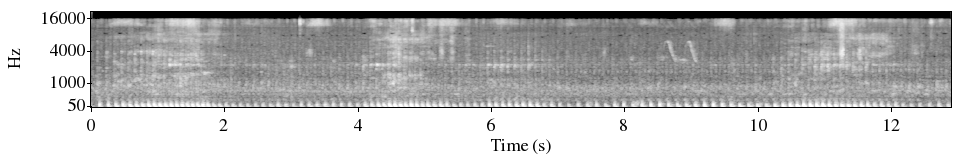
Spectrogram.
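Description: Motorcycle engine running at low speed with an even, rapid pulsing beat. It grows louder three times as the bike is ridden slowly through a turn.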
